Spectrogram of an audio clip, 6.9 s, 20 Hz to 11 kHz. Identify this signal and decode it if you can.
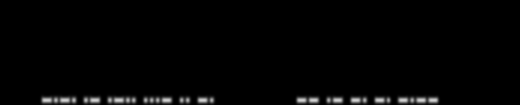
Morse code, heard as a keyed tone, about 30 wpm, 550 Hz. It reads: CALVIN MANNY
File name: Ultimate Word List / 30WPM Ultimate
